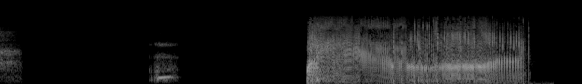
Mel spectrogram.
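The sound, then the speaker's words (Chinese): A long, loud fart lasting about two seconds, raspy and sputtering, following a couple of brief faint sounds in an otherwise quiet stretch. “好浓的臭味儿，是谁放屁了？”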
